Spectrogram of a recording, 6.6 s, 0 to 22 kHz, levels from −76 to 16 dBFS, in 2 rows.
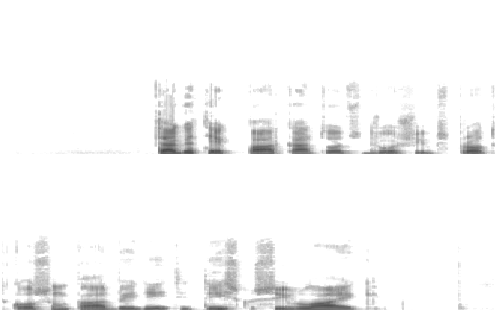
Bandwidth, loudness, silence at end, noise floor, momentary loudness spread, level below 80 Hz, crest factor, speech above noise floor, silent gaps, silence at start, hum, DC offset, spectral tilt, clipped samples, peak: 10.5 kHz; -23 LUFS; 0.95 s; -70 dBFS; 10 LU; -60 dBFS; 22 dB; 48 dB; none; 1.05 s; none; under 0.1%; -6 dB/octave; under 0.1%; 0 dBFS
